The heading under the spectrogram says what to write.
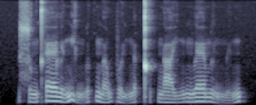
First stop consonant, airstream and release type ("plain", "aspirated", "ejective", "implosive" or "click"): aspirated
